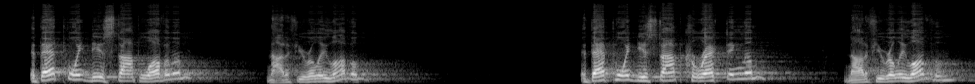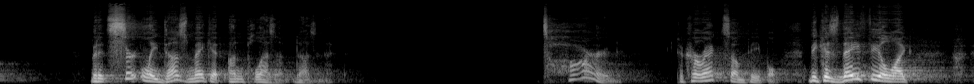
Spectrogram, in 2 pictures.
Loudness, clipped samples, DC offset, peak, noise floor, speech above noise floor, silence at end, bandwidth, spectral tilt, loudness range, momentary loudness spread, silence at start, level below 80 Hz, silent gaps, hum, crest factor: -18 LUFS; under 0.1%; under 0.1%; 0 dBFS; -84 dBFS; 67 dB; 0.1 s; 18.5 kHz; -6 dB/octave; 16 LU; 19 LU; 0.3 s; -62 dBFS; none; none; 20 dB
